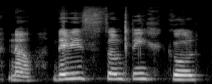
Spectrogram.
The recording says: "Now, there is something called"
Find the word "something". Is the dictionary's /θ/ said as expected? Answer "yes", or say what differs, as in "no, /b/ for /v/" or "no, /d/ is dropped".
no, /t/ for /θ/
